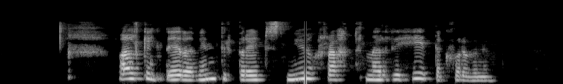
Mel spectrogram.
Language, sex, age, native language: Icelandic, female, 40-49, Icelandic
